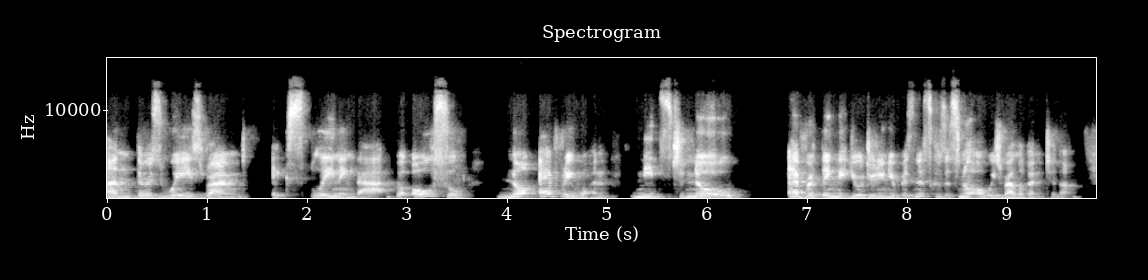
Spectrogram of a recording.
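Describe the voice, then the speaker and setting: A woman with a Scottish accent speaks at a medium pitch, her voice somewhat breathy and her pitch varying in an ordinary way. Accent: Scottish, slowed after years abroad. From Scotland. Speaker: business mentor and personal branding coach. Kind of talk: online workshop / master class. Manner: conversational, many fillers.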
